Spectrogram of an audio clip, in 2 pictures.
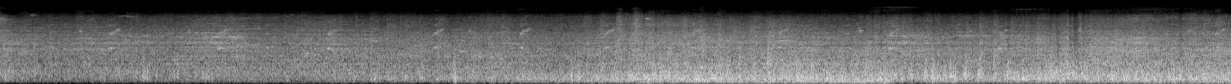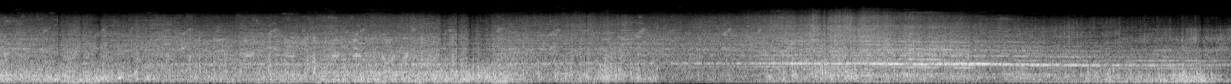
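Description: Double-stack intermodal well cars rolling past at speed: a steady rumble of steel wheels on rail with clicking over the rail joints, and a high wheel squeal about twenty seconds in, before the sound falls away at the end as the last car clears.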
